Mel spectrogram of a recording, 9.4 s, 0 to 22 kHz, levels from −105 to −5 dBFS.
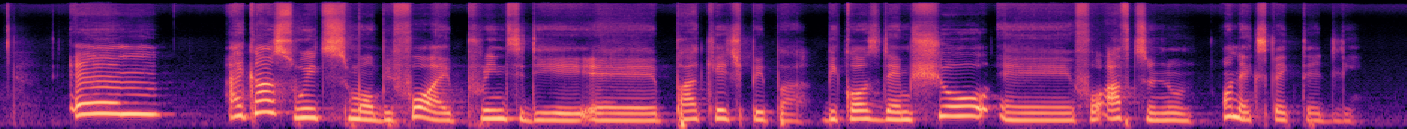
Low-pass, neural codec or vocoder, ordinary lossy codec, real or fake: none; autoencoder, 48 kHz, 128 numbers a frame, DAC-VAE, trained on Japanese speech; none; fake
